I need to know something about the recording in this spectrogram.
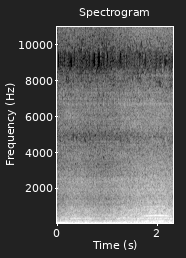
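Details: BMW 840 with 56,000 miles, a former non-runner now running after its ECUs were refitted and the immobilizer coded: deep, full exhaust note swelling smoothly as revs rise, with no misses or rattles; normal revving.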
